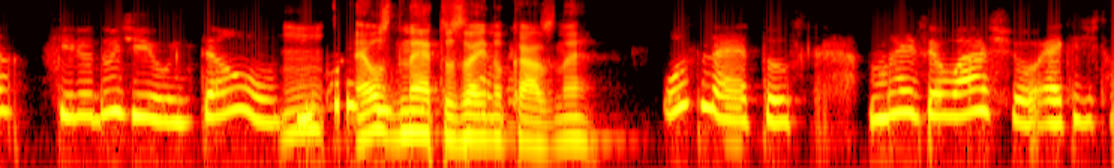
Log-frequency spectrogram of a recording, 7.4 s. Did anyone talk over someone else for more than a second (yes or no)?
no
